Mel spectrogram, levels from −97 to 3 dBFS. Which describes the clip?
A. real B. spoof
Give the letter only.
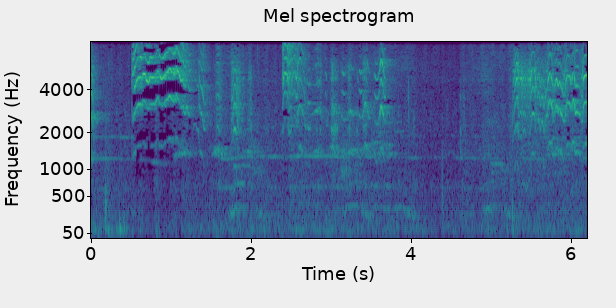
A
